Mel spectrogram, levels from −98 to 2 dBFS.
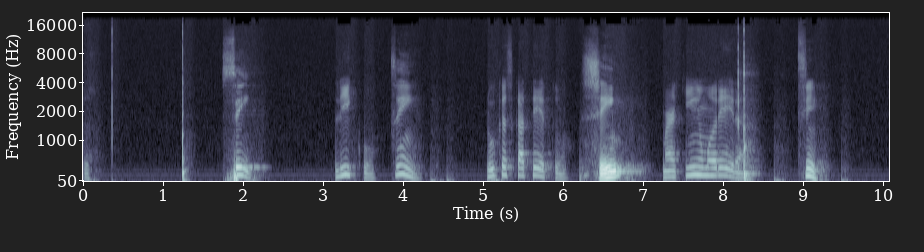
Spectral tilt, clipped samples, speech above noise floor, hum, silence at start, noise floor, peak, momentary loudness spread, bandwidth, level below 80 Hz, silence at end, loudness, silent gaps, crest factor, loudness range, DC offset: -6 dB/octave; under 0.1%; 38 dB; none; 0 s; -61 dBFS; -2 dBFS; 22 LU; 19 kHz; -46 dBFS; 0.55 s; -24 LUFS; none; 24 dB; 10 LU; under 0.1%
